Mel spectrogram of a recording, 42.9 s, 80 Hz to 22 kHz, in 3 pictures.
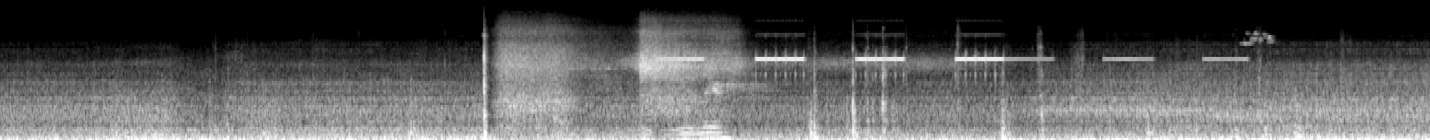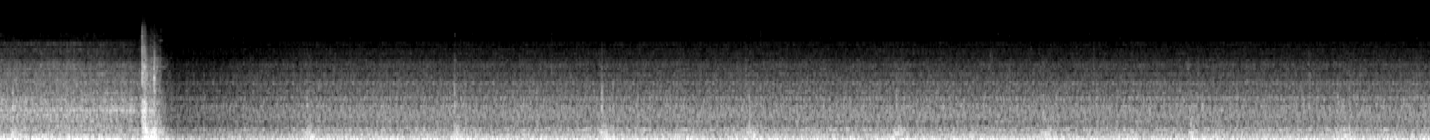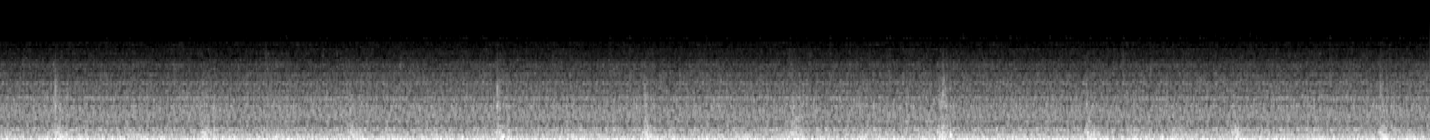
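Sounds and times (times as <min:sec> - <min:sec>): diesel engine idling: 0:00.0 - 0:18.6
repeating high beep: 0:07.6 - 0:12.8.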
